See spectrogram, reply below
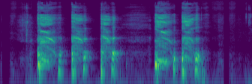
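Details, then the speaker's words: Five harsh, forceful cough bursts in quick succession from an adult, acted for a classroom comedy sketch; simulated cough. "Oh, who's coughing? What's that? What is that?"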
